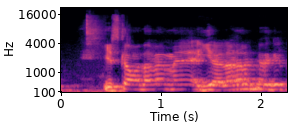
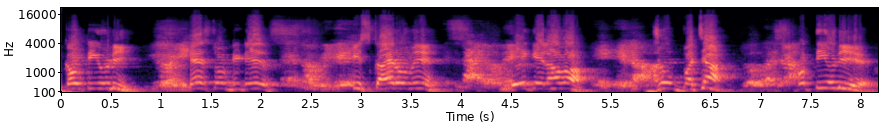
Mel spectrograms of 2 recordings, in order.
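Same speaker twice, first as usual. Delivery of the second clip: emphatic teacher shout; 4 semitones higher, slower than usual. Acted. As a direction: drill it home with a raised, ringing voice. Teacher drilling the term to class.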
